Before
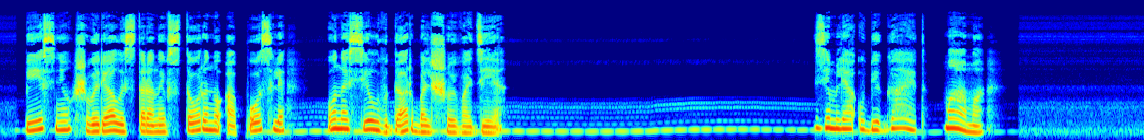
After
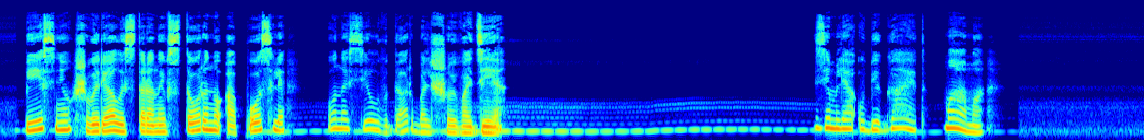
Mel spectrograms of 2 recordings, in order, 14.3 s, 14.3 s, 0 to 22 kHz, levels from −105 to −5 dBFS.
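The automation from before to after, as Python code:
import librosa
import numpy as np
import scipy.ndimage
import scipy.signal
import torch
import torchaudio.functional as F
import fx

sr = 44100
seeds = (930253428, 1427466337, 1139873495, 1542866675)

y = fx.gain(x, sr, db=fx.line((3.37, -5.5), (3.84, -15.0), (5.12, -15.0), (5.93, -2.0), (7.12, -2.0), (7.66, -9.0)))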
